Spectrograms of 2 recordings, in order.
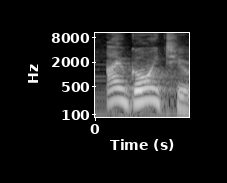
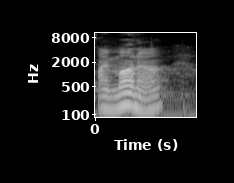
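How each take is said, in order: First: Every syllable of the phrase is said in full. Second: 'Going to' is squeezed into a two-syllable 'gonna'. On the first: "I'm going to reduces to" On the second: "On the first level, it reduces to I'm gonna"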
